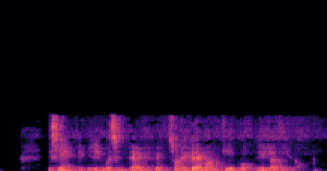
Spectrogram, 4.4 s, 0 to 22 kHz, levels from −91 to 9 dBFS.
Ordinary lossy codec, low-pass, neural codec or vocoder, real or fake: MP3, 32 kbps; 7.2 kHz; codec, 16 kHz, 4 kbps, FunCodec, trained on LibriTTS, 50 frames a second; fake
